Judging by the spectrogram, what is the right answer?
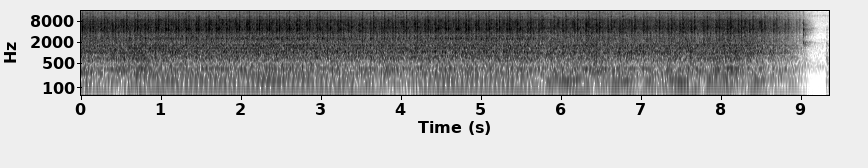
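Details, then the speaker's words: Morris Minor idling near a 1000 RPM target while setting the carburettor mixture: a lumpy, slightly uneven beat; the plunger lift test shows it runs too lean, and the worn carburettor needs a rebuild. "If you lift the plunger up and it stalls, it's too lean. And mine is running too lean. That's very annoying. That's an issue."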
